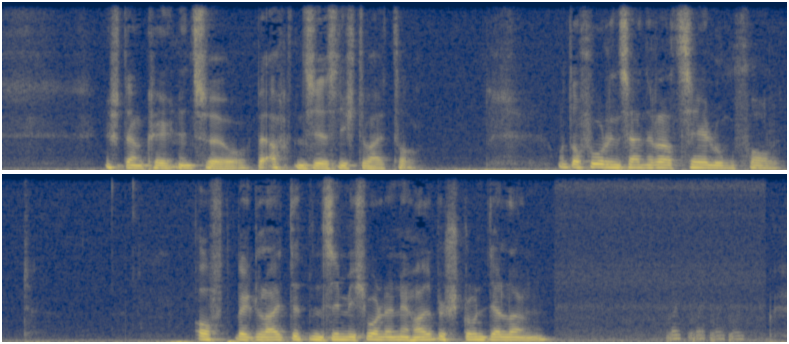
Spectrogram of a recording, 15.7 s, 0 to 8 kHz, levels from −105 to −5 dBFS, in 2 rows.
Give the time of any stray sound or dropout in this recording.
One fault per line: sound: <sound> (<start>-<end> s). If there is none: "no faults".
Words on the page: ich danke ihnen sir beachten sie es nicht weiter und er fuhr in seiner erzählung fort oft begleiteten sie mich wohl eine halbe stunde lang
sound: laugh (14.5-15.3 s)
